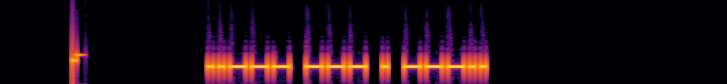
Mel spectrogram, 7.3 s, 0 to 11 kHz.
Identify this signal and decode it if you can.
Morse code, heard as a keyed tone, about 22 wpm, 700 Hz. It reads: 2OE8
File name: practice / 22wpm / Four Letter-Number Combinations - 22wpm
